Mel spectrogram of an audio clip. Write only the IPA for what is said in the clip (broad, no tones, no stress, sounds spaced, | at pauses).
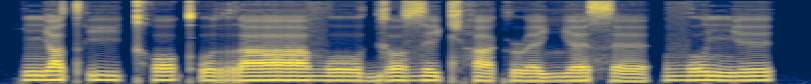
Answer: ɲ a tʼ iː kʰ ɔ kʼ o r aː v oː ɡʲ ɔ z ɪ cʰ a k ɹ ɛ ʎ ɛ s ɛ | v o ɲ ɪ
